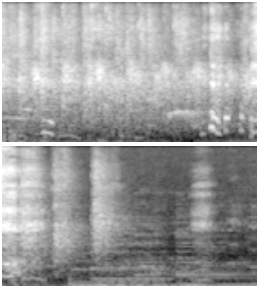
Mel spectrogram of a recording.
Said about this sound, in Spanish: No, no, no. Un aplauso a los hermanos sexy. Un aplauso, por favor.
